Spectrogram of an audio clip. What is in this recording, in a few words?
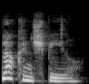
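"glockenspiel", English, British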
